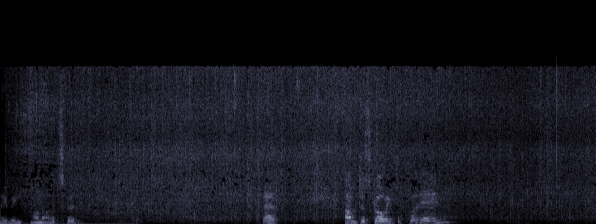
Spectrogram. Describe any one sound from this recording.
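Chicken sizzles in hot oil in a pan.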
